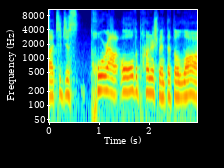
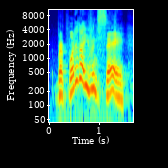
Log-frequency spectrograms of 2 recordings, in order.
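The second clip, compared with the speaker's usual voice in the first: normal talking voice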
